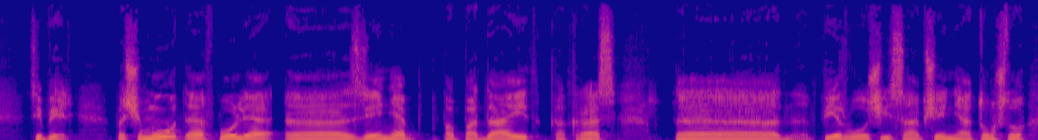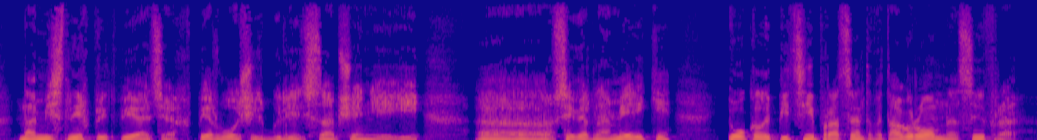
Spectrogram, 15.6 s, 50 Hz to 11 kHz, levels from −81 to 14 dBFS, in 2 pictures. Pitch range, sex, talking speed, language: 110-145 Hz, male, 140 wpm, Russian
